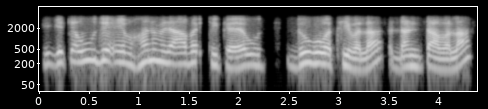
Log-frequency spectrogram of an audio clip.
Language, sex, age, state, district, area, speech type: Maithili, male, 30-45, Bihar, Begusarai, urban, conversation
